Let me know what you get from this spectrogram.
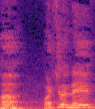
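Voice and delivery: lightly acted official, high lilt; a hint of heavenly gatekeeper; questioning gatekeeper. Acts second gatekeeper questioning.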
